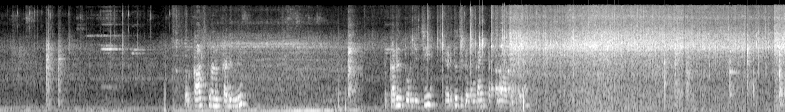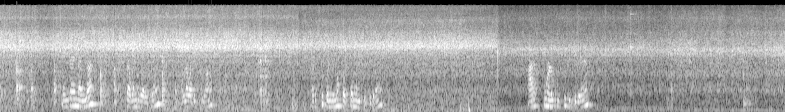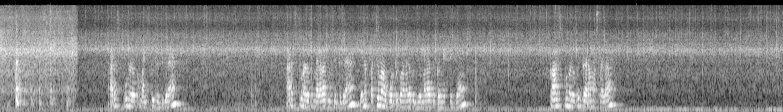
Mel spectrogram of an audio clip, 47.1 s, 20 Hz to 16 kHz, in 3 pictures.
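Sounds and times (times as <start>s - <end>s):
vegetables sizzling in a wok: 3.3s - 47.0s.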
